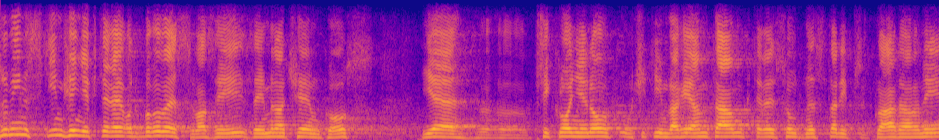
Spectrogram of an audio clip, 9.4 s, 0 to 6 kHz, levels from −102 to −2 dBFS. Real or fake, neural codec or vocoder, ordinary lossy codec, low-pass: real; none; Opus, 16 kbps; 5.4 kHz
